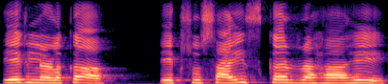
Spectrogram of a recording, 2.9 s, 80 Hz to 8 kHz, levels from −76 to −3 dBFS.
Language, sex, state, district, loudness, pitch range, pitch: Hindi, female, Madhya Pradesh, Bhopal, -13 LUFS, 245-275 Hz, 255 Hz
